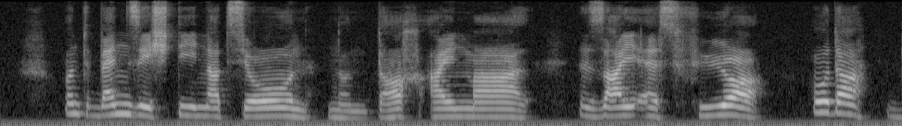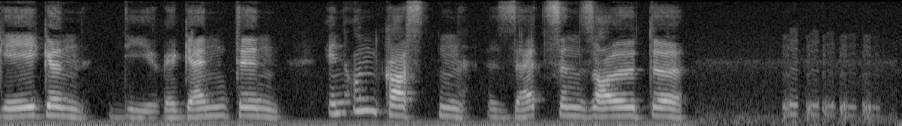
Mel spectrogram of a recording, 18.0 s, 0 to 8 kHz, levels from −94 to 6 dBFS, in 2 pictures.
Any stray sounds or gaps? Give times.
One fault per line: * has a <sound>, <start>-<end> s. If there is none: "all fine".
* has a laugh, 16.8-17.8 s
